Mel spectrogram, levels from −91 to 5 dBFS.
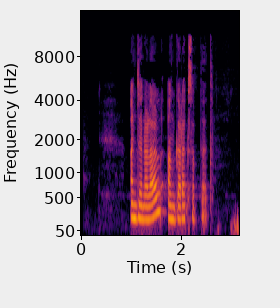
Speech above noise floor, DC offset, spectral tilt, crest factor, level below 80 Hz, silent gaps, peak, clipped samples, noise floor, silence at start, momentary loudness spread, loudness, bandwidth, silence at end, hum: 37 dB; under 0.1%; -5.5 dB/octave; 18 dB; -54 dBFS; none; -8 dBFS; under 0.1%; -60 dBFS; 1 s; 15 LU; -23 LUFS; 11.5 kHz; 0 s; none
